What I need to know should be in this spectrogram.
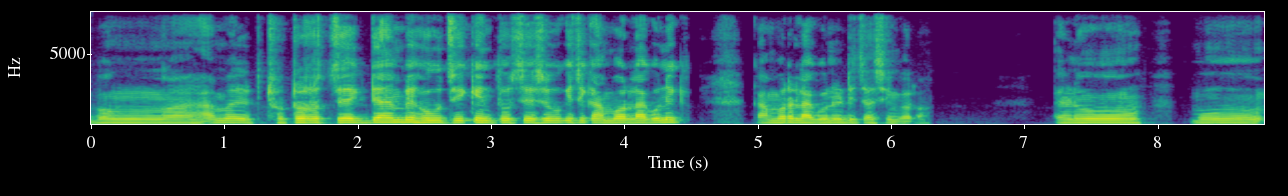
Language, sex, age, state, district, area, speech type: Odia, male, 30-45, Odisha, Kendujhar, urban, spontaneous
